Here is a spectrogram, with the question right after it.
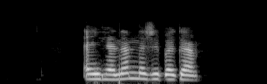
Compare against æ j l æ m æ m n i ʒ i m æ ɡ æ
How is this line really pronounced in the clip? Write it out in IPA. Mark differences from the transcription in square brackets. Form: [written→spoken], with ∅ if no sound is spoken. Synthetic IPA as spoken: æ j l æ [m→n] æ m n [i→æ] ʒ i [m→b] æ ɡ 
